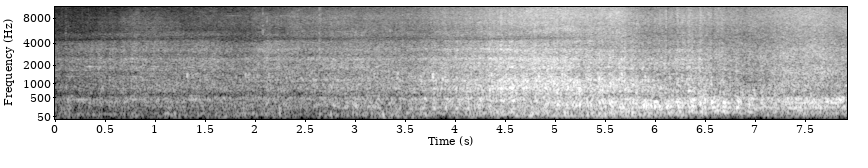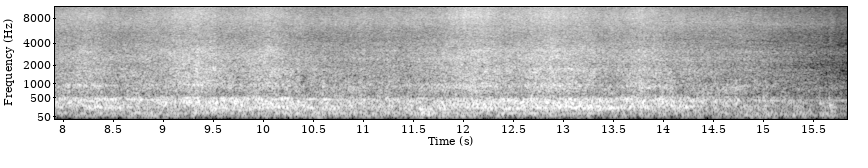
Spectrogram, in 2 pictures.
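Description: Tobu Tojo Line electric commuter train passing at speed without stopping. A rolling rumble builds up about four seconds in, then holds loud with repeated clacks of wheels over rail joints, and eases off near the end.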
